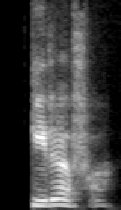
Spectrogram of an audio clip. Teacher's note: Entonces, si nos damos cuenta, en zona velar y es fricativo. Entonces, es una consonante fricativa velar.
